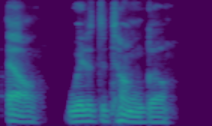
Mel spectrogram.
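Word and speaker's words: ل: it you see the L and Elevate it's elevated up to the top you can't say l unless the tongue touches the top palate and like when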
